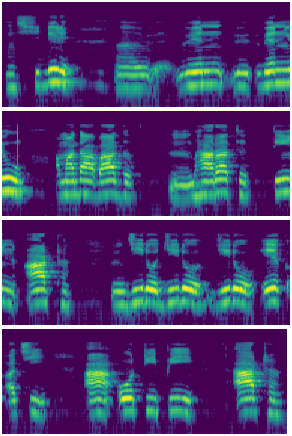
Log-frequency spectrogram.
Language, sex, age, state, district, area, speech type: Maithili, female, 18-30, Bihar, Madhubani, rural, read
